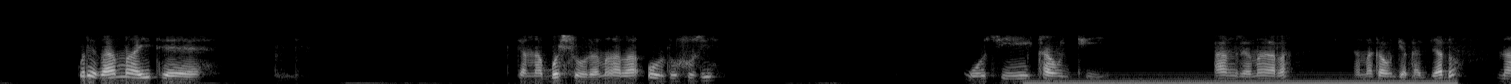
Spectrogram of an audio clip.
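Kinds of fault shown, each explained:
GSM full-rate codec: The speech runs through a pulse-excited vocal-tract model, probably at 13 kbps, leaving a buzzy, gravelly roughness and nothing above 4 kHz throughout.
Lost GSM frames: Missing frames are patched by repeating the last good one, so the sound rings rough and metallic near 3.1, 4.8 and 12.0 s.
Mains hum: A steady 50 Hz tone with low harmonics comes from power-line coupling, about 15 dB below the speech, from 10.2 to 14.6 s.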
